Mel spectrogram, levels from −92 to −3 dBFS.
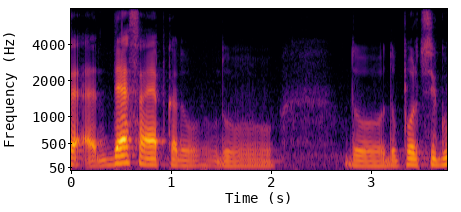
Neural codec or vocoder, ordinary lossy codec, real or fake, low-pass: none; none; real; none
